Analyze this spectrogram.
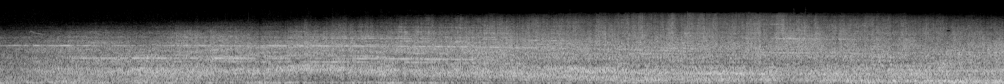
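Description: Boeing 737 airliner's twin turbofan engines at takeoff thrust as it lifts off and climbs away: a loud, steady jet roar that builds over the first second or so, with a thin engine whine that slowly falls in pitch.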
